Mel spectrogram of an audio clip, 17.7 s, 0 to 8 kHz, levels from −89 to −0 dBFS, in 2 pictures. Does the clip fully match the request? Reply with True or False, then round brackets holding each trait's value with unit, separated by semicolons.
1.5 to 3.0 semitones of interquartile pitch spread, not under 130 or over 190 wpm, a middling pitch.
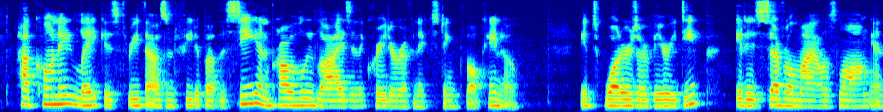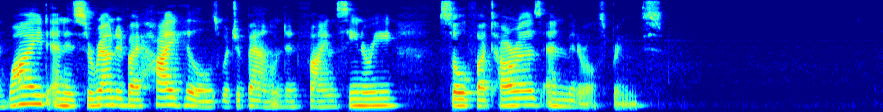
True (2.5 semitones; 155 wpm; 175 Hz)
